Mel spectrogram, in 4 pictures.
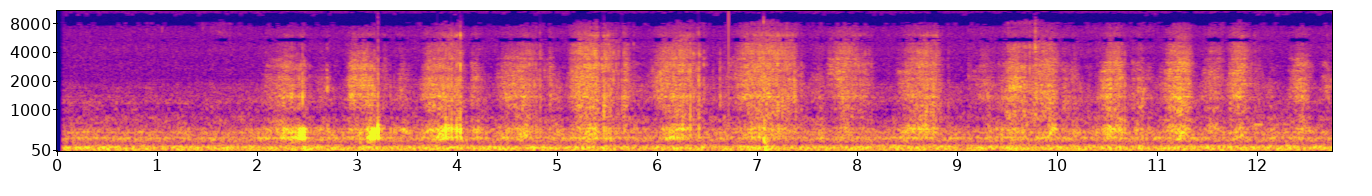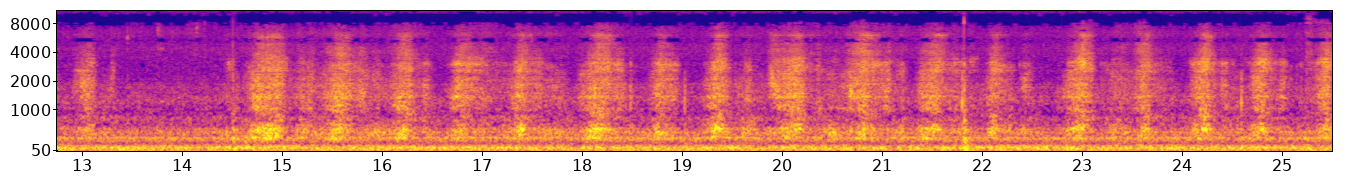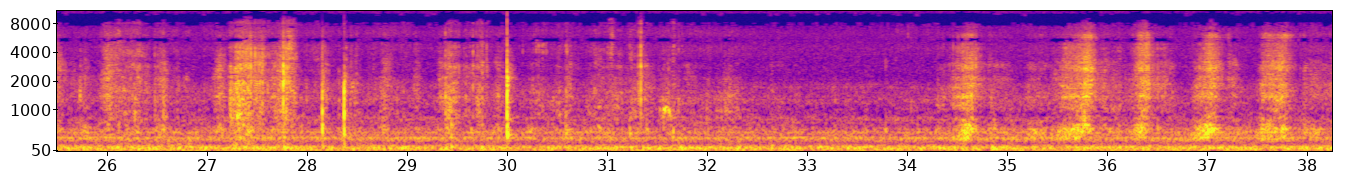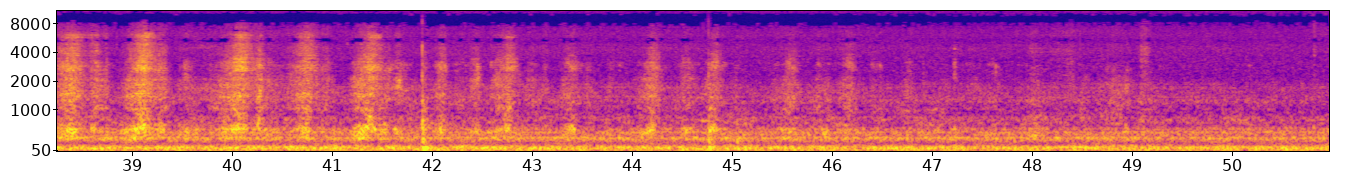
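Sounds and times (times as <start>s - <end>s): low rumble: 0.0s - 50.9s
crunchy chewing: 2.1s - 32.3s.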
